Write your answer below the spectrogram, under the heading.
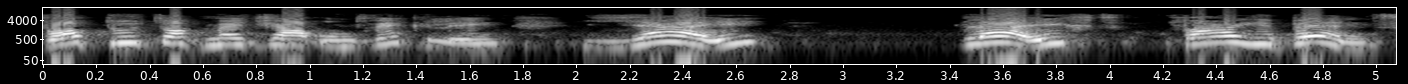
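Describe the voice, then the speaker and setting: Her pitch swings very widely, and the sound is dry and close with no echo. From Netherlands, Nijmegen. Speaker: love coach and therapist. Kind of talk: casual monologue. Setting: in a car.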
